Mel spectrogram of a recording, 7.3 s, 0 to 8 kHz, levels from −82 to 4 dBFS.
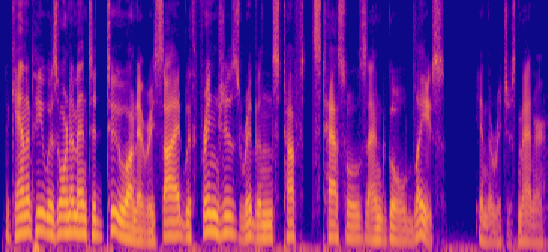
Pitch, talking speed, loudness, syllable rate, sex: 115 Hz, 165 wpm, -18 LUFS, 4.7 syllables/s, male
